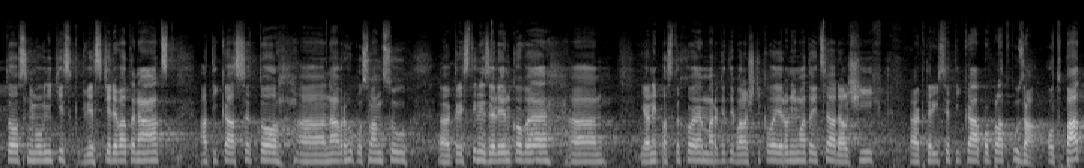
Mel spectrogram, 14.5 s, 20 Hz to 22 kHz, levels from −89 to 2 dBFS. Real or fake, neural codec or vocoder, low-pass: fake; vocoder, 44.1 kHz, 128 mel bands every 512 samples, BigVGAN v2; 14.4 kHz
